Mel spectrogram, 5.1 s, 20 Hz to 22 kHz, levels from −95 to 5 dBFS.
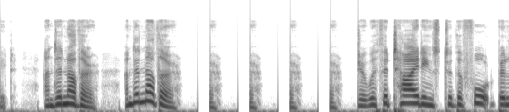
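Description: From 1.97 s to 3.58 s the speech catches on a fragment of about 280 ms, replaying it four times with roughly 120 ms of dead silence between, a steady 0.4 s cycle. This is stutter with silent gaps, likely from a stalled stream re-sending its last buffer, and the intervening audio is lost.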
